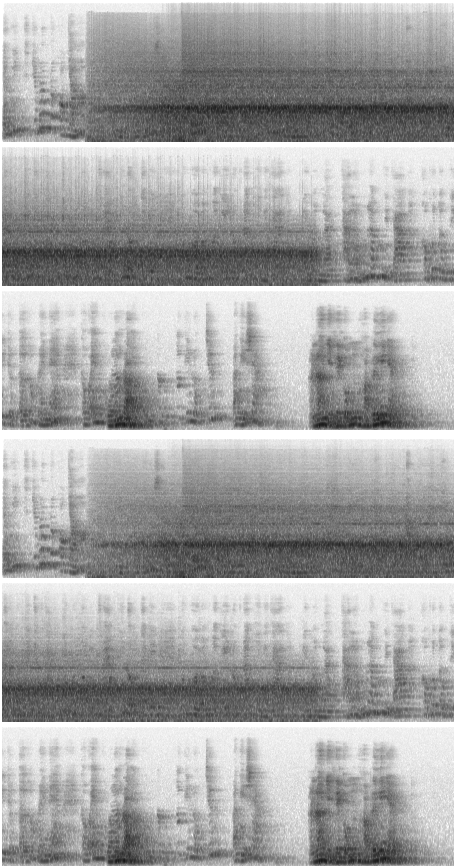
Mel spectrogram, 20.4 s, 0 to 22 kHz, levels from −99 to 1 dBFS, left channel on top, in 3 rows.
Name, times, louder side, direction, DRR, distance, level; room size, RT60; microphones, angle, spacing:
voice 1, 0.0-16.0 16.3-17.4, left 1 dB, 5° right, -6 dB, 1.2 m, -31 dB
sound 1, 1.3-11.5, left 4 dB, 85° left, 0.5 m, -18 dB
voice 2, 15.1-15.5 18.1-19.7, equal, 45° right, -3 dB, 0.7 m, -17 dB
5.4 x 2.0 x 2.5 m, 0.90 s
head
